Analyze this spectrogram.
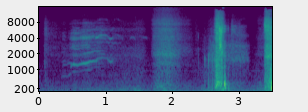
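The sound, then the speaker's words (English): A demure, restrained sneeze from a large, tall man: a soft drawn breath, then short breathy bursts, fairly quiet overall against near silence. “What a demure sneeze you have for such a large, tall man.”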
